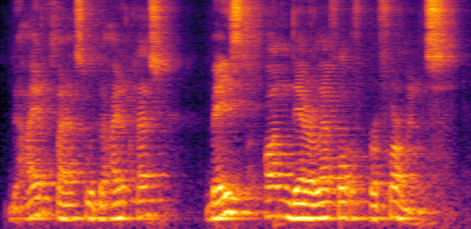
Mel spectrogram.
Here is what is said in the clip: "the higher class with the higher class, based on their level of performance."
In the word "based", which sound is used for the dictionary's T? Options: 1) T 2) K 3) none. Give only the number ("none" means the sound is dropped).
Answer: 1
